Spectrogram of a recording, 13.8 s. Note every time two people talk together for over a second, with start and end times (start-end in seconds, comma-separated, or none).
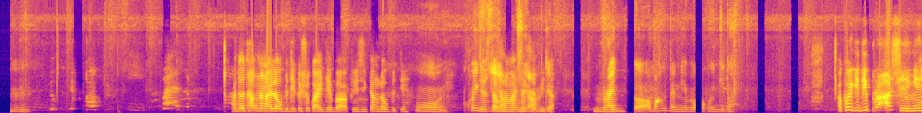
6.2-7.5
